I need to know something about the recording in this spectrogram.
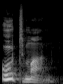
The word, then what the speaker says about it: Osman: His name was Osman, also sometimes pronounced Utman.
